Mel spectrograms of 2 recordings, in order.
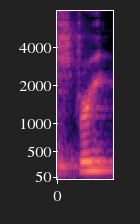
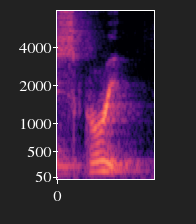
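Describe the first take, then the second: First: The word begins with a clear 'str' sound. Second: The word begins with a 'scr' sound. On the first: This is the standard pronunciation. "instead of saying street" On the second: This is how a local community says it. "they say screet"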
